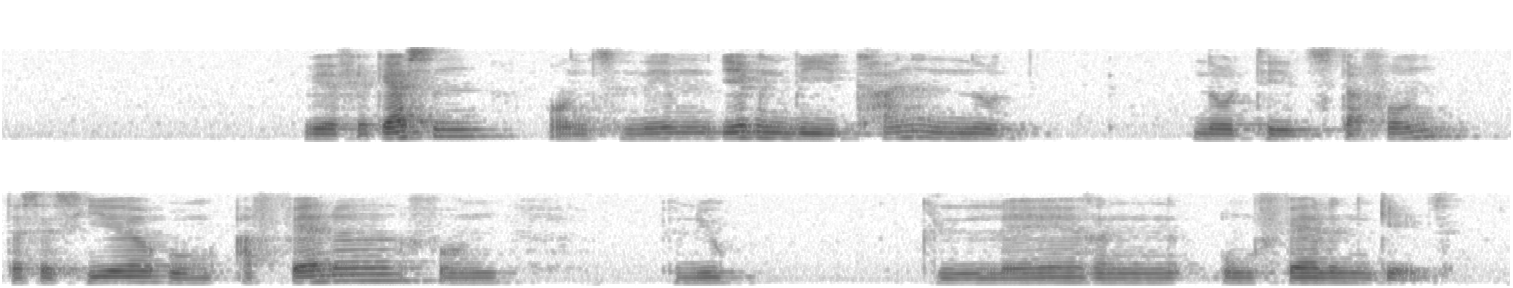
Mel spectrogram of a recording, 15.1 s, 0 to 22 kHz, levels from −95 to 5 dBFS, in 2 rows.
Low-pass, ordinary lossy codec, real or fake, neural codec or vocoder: 5.4 kHz; none; real; none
